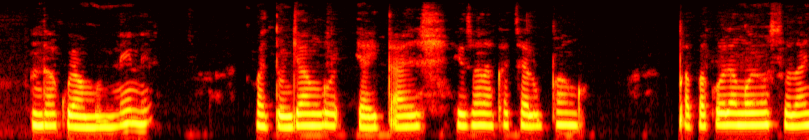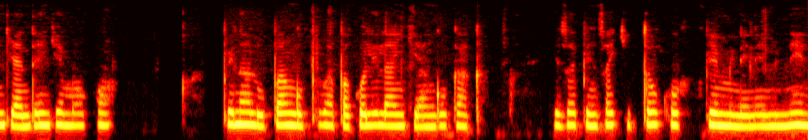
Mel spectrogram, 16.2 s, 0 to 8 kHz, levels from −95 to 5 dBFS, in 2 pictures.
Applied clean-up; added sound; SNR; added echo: none; none; none; none.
